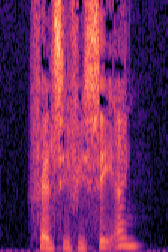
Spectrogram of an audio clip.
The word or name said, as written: falsificering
